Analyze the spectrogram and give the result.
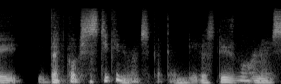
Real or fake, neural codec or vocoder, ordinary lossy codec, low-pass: fake; codec, 44.1 kHz, 0.9 kbps, DAC; MP3, 96 kbps; 14.4 kHz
